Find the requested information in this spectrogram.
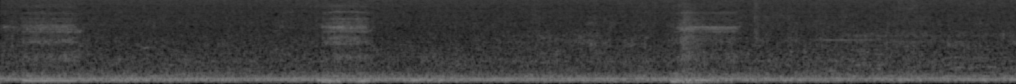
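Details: Labrador Retriever named Wilson snoring: soft, breathy snore bursts come roughly every three seconds, each with a brief low rumble, over a steady low electrical hum.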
